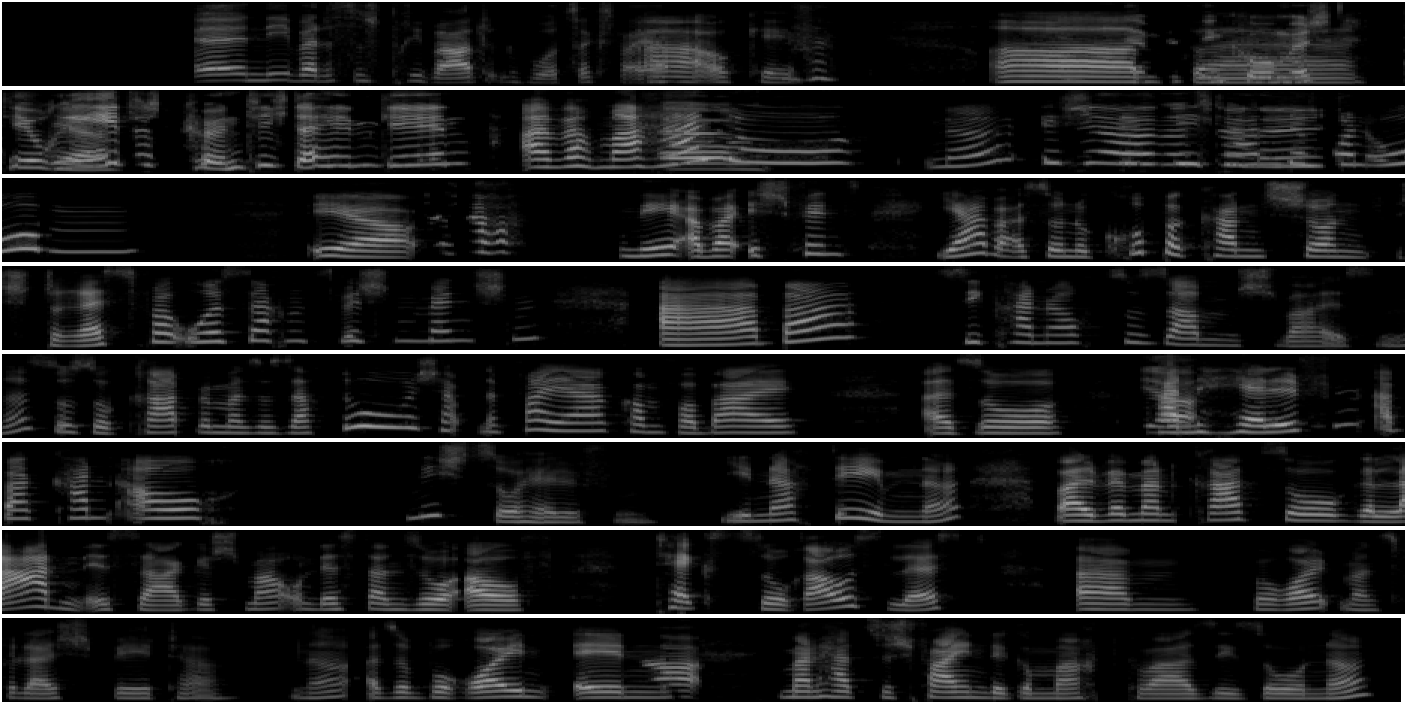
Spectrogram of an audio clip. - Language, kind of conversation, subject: German, unstructured, Wie kann man das Zusammenleben in einer Nachbarschaft verbessern?
- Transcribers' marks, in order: chuckle; drawn out: "Aber"; put-on voice: "Hallo"; put-on voice: "Ich bin die Tante von oben"; joyful: "Ja, natürlich"; laughing while speaking: "Ja, ja"; drawn out: "aber"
